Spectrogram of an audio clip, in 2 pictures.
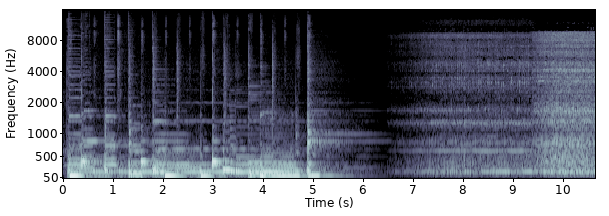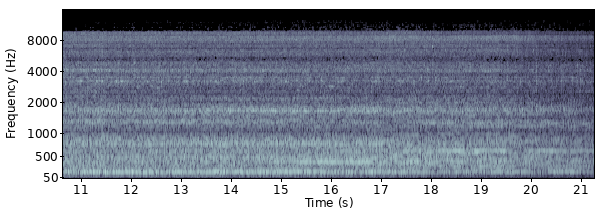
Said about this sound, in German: was man hier gerade gehört haben, war eine Raufmaschine. Flachs wird nicht geschnitten, sondern mit der ganzen Wurzel aus dem Boden gerissen. Der Flachs wird gerauft.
